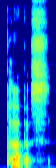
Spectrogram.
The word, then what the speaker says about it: purpose: However, in the first one, it's the second syllable that's stressed, and in the second one, it's the first syllable, and that changes the pronunciation completely.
